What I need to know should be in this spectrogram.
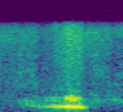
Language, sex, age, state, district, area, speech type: Manipuri, female, 45-60, Manipur, Kangpokpi, urban, conversation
